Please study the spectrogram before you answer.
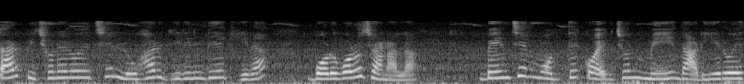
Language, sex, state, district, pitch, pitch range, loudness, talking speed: Bengali, female, West Bengal, North 24 Parganas, 280 Hz, 255-310 Hz, -17 LUFS, 130 wpm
